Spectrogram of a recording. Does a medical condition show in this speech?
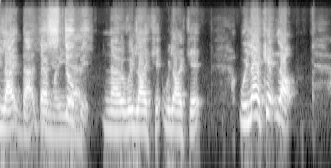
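Yes: cerebral palsy.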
